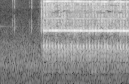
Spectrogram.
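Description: Cooking timer alarm from the video game Cooking Sim: after a couple of soft blips, a loud, continuous high-pitched electronic ringing starts and holds steadily.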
